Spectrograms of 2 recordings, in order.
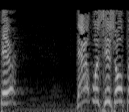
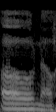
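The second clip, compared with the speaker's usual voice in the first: dismayed whisper; 11 semitones lower, 12 dB quieter than usual. Retold or imitated. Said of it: "He said".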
